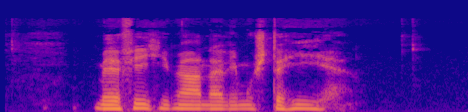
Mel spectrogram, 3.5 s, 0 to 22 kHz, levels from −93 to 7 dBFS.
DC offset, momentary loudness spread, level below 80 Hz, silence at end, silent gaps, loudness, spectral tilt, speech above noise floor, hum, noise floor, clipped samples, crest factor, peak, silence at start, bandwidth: under 0.1%; 10 LU; -60 dBFS; 0.9 s; none; -26 LUFS; -5.5 dB/octave; 33 dB; none; -59 dBFS; under 0.1%; 20 dB; -8 dBFS; 0.7 s; 11.5 kHz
